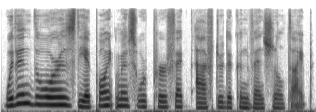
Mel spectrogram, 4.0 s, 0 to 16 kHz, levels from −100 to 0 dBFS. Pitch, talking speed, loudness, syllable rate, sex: 205 Hz, 150 wpm, -18 LUFS, 5.3 syllables/s, female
